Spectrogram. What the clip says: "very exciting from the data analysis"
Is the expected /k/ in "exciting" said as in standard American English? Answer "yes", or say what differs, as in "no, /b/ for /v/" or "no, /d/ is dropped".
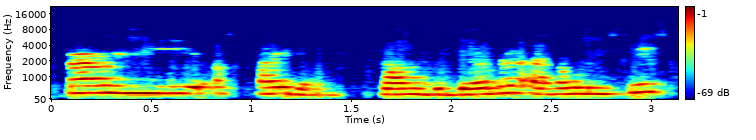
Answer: no, /k/ is dropped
